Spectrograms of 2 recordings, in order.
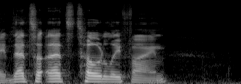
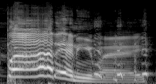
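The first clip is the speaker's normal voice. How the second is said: laughing; 13 semitones higher, 10 dB louder, slower than usual. Real, not acted. Recovering from laughter.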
